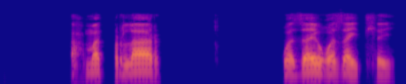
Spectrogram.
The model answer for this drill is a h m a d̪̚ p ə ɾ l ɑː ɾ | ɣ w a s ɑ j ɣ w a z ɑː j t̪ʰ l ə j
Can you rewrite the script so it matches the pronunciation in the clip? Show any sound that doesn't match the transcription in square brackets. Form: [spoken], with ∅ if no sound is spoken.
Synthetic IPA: a h m a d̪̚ p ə ɾ l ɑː ɾ | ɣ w a [z] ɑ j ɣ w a z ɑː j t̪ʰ l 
